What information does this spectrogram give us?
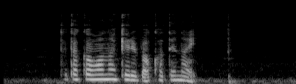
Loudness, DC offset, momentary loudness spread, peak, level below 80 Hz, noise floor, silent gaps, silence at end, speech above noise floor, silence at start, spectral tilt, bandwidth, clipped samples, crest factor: -23 LUFS; under 0.1%; 24 LU; -8 dBFS; -54 dBFS; -52 dBFS; none; 0.6 s; 30 dB; 0.45 s; -7 dB/octave; 11.5 kHz; under 0.1%; 16 dB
